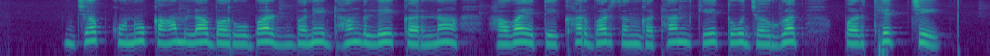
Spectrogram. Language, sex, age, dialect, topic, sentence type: Chhattisgarhi, female, 18-24, Western/Budati/Khatahi, banking, statement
